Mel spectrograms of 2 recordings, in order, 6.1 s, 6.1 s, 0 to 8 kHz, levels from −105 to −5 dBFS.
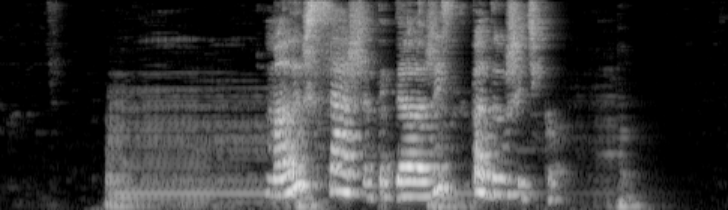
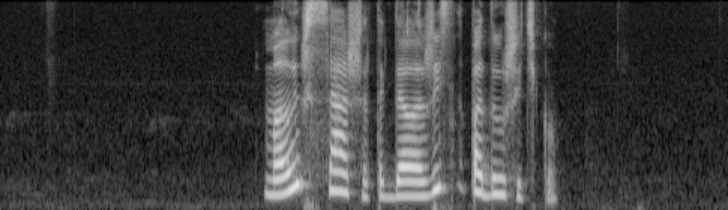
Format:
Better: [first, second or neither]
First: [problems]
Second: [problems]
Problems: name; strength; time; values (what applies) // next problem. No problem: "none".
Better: second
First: noise reduction (classical method WPE with log-MMSE)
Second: none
